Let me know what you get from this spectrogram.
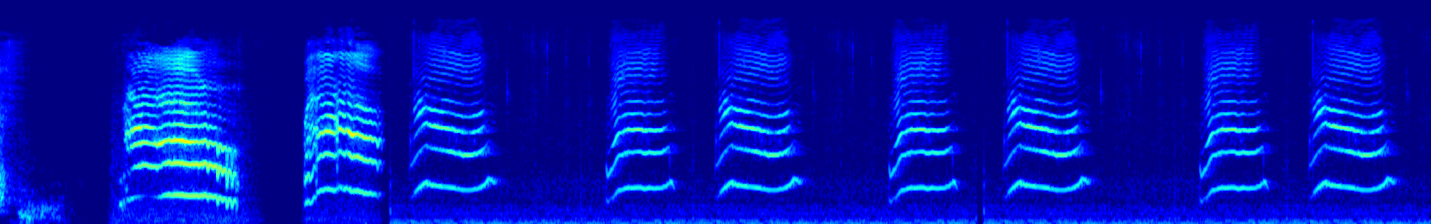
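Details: Domestic cat: two long, loud, wavering meows, followed by a regular series of shorter meows rising at the end, repeated roughly every second and a half over a low electrical hum.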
